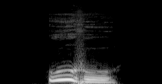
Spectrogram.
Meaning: 1. Eurasian eagle owl, Bubo bubo (bird, owl species) 2. liquid glue for domestic use
- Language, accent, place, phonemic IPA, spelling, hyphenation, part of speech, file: German, Germany, Berlin, /ˈuːhu/, Uhu, Uhu, noun, De-Uhu.ogg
